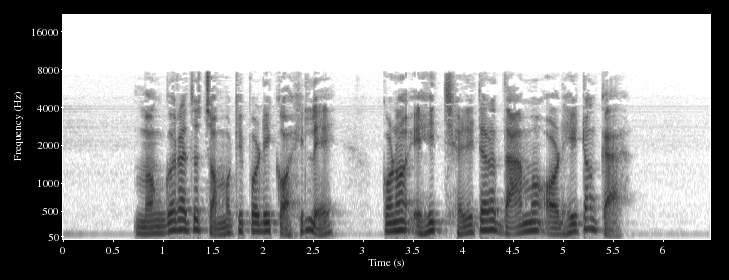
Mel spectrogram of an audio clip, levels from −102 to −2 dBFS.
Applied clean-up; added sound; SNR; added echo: none; none; none; none.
